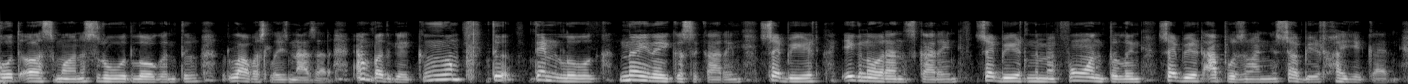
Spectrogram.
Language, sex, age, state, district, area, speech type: Kashmiri, male, 30-45, Jammu and Kashmir, Srinagar, urban, spontaneous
